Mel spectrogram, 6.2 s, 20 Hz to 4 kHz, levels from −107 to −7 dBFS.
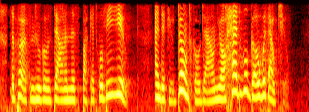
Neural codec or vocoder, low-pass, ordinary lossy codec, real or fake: none; 3.6 kHz; AAC, 24 kbps; real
